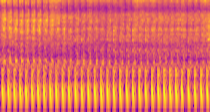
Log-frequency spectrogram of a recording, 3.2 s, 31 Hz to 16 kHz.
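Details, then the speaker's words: 1988 Yamaha Big Bear 350 four-wheeler, carburetor gone through, smokes heavily but 110 psi compression: single-cylinder idle with sharp, loud, raw thumps about eight per second; loud idle through a rusted-out exhaust doing little silencing. "can tell the exhaust, it's been, as usual, they kind of rust out. I'm sure it's not doing a whole lot."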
